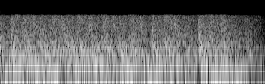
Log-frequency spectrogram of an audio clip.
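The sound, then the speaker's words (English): Loud, sustained burst of gunshots fired from a gun in rapid succession, the shots running together into a dense, rough crackle that holds steady for several seconds before easing slightly at the end. No talking. “Can I have the gun now, please?”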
